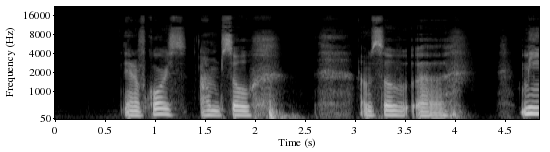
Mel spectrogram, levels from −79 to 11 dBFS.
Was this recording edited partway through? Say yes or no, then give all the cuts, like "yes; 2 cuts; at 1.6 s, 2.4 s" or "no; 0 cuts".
yes; 1 cut; at 1.4 s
